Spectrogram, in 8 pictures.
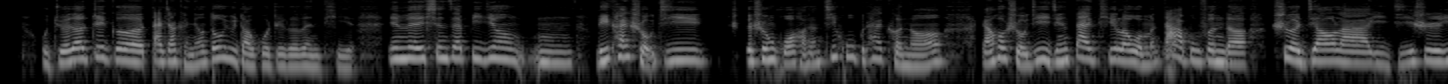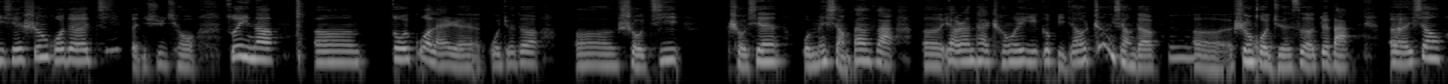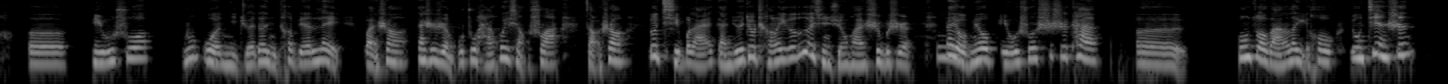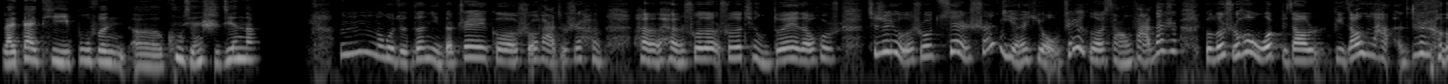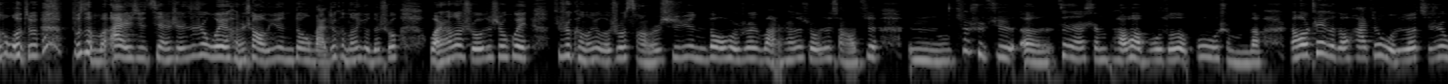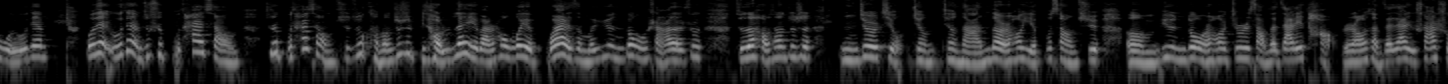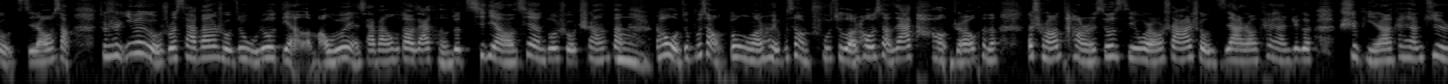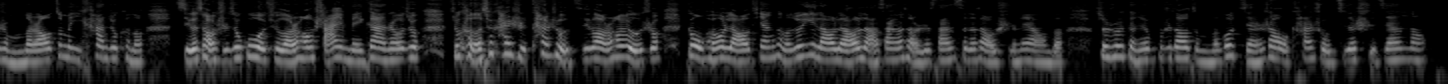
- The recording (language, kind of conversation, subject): Chinese, advice, 睡前如何减少使用手机和其他屏幕的时间？
- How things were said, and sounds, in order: lip smack; laughing while speaking: "就是可能我就不怎么"; laughing while speaking: "比较"; laughing while speaking: "然后我想在家躺着"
